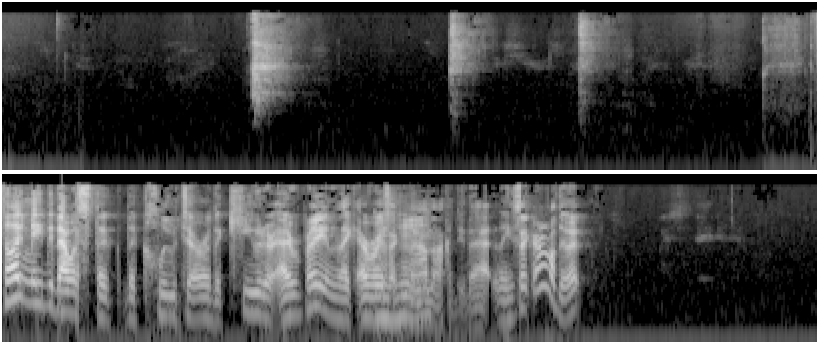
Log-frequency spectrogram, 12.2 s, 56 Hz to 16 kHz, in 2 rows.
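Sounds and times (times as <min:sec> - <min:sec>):
sneeze: 0:01.8 - 0:02.4, 0:03.4 - 0:03.7
speech: 0:06.1 - 0:10.6.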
